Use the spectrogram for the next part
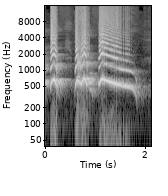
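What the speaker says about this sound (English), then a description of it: "When questioned, Pompeo's dog had this to say" A dog gives three short, tonal yelps or barks, the last one longer and drawn out into a whining howl, close and clear with silence between.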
